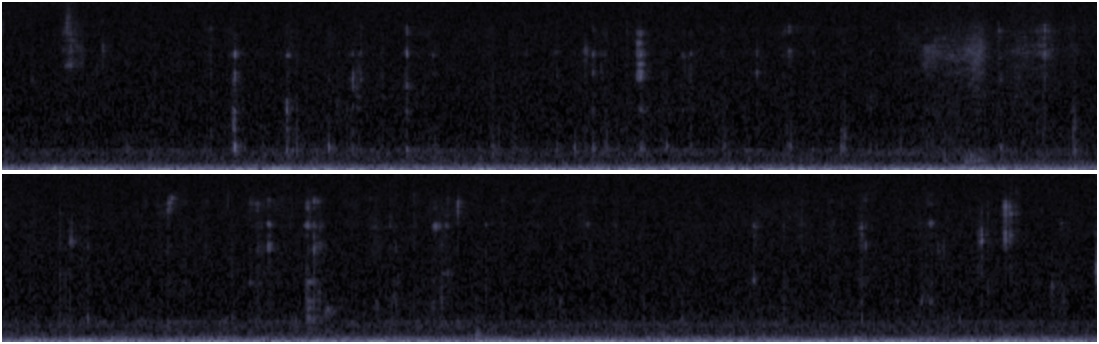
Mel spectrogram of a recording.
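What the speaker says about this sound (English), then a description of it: "Sorry to chew so long, but I'm trying to chew my food more" Chewing food during a mukbang of sausage, fried potatoes, mango and pineapple, faint close-up mouth clicks and soft chewing sounds scattered over a steady background hiss, with no talk.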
